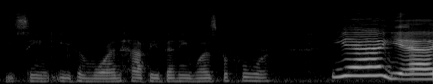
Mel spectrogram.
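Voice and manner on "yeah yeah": high, loud yell of taunting; cocky kid yelling a taunt. A narrator's reading. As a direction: shout it back at him. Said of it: "yelled Fred".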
